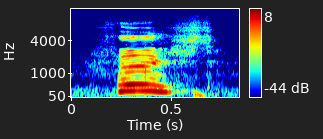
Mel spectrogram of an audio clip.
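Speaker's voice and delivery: talking through a yawn; words stretched by a real yawn. Real, not acted. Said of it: "I'm yawning".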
